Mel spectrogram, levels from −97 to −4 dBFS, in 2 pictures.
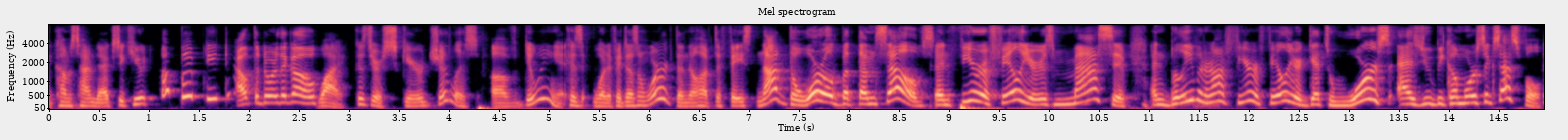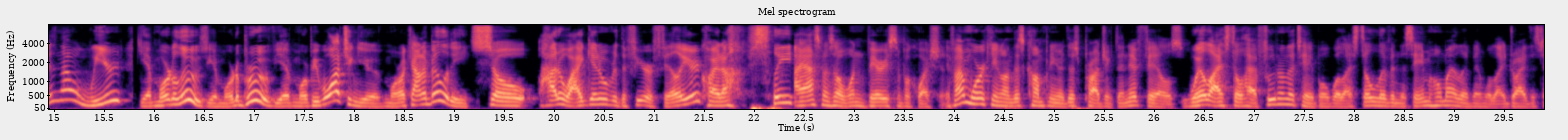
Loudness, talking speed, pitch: -20 LUFS, 275 wpm, 155 Hz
